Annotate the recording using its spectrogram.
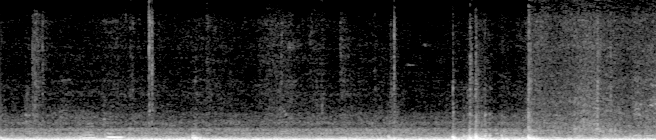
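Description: A vehicle's engine idling, heard from inside the cabin as a steady low rumble. A few faint voice fragments come through, and a sharp knock sounds about five seconds in.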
